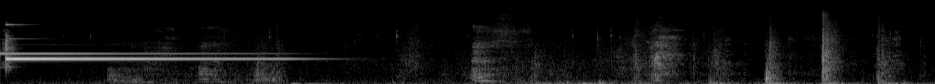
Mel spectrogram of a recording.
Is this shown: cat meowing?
no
